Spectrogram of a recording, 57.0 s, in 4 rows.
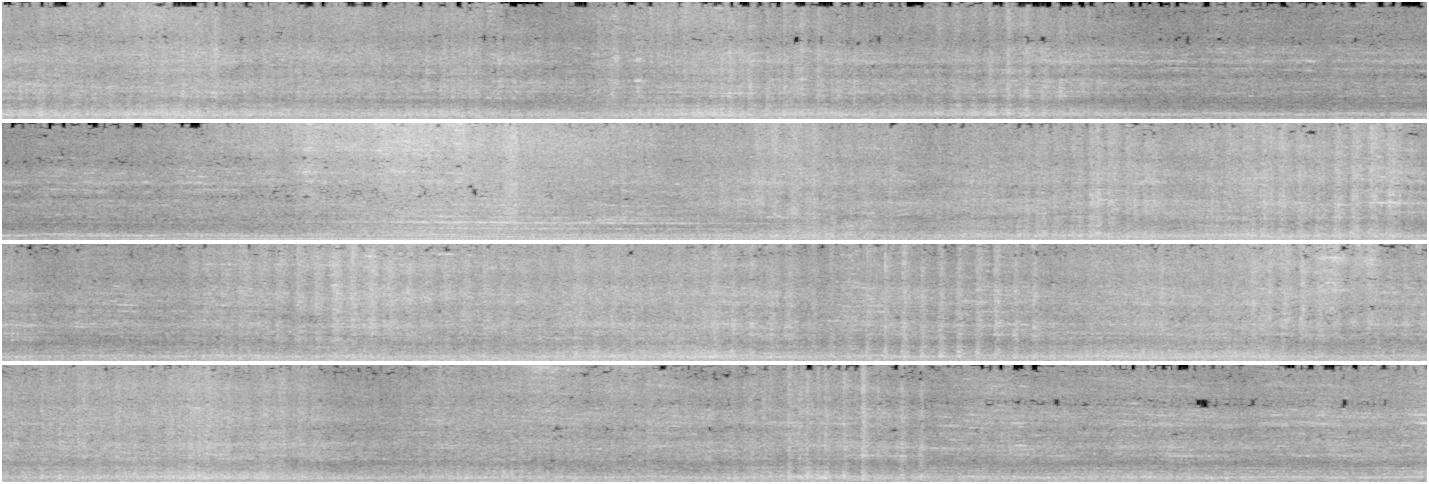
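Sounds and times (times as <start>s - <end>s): train wheels clacking over rail joints: 0.0s - 11.2s, 18.2s - 29.4s, 30.1s - 52.5s.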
